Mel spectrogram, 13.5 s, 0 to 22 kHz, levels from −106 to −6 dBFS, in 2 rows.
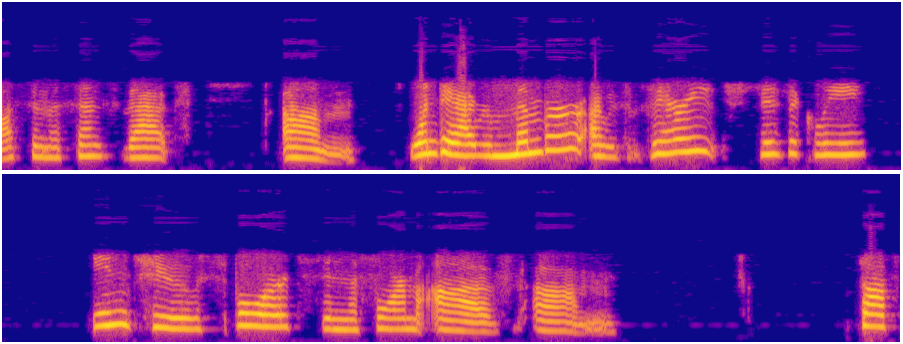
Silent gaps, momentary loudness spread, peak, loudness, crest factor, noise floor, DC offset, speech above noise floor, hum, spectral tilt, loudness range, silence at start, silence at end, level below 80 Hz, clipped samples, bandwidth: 1.90-1.94 s, 7.33-7.37 s, 12.51-12.55 s, 12.94-12.99 s; 13 LU; -2 dBFS; -19 LUFS; 18 dB; under -90 dBFS; under 0.1%; over 71 dB; none; -7 dB/octave; 7 LU; 0 s; 0.1 s; -72 dBFS; under 0.1%; 6 kHz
